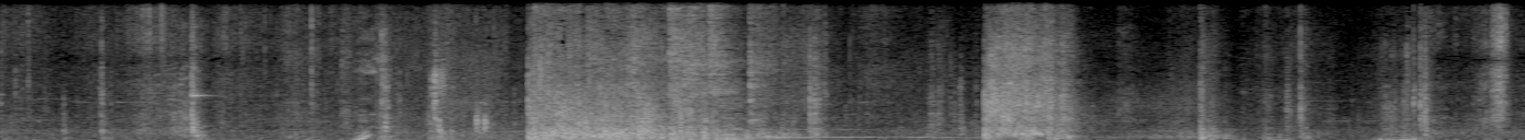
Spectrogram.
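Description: Scrap metal being thrown onto a pile: lighter knocks and clatters, then a loud metal crash that fades with a ringing tone, and a second, shorter crash about two seconds later.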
